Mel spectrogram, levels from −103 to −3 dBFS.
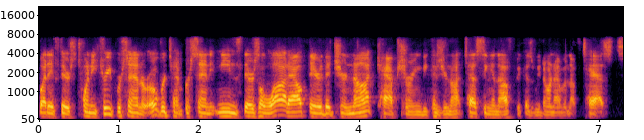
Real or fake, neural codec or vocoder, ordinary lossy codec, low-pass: real; none; AAC, 48 kbps; 7.2 kHz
